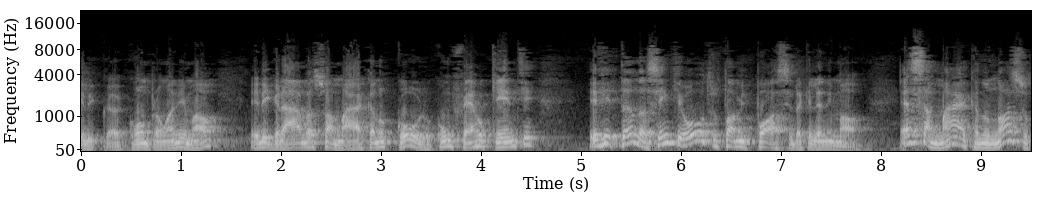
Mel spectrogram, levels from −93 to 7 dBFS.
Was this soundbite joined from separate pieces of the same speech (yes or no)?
no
